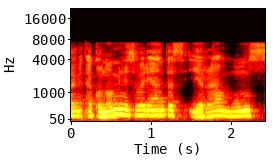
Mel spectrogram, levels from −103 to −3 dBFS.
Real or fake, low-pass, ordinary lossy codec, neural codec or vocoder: fake; 7.2 kHz; AAC, 32 kbps; vocoder, 44.1 kHz, 128 mel bands every 256 samples, BigVGAN v2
